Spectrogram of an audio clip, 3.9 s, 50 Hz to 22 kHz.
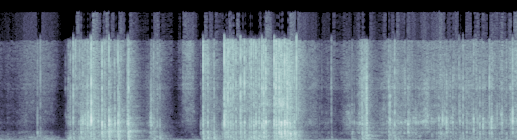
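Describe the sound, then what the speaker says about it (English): A deck of tarot cards is riffled and shuffled by hand in several quick bursts of papery fluttering and slapping, close by and moderately loud, with short pauses between shuffles and no talking. "Let's get this deck. And we'll do 6 shuffles."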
